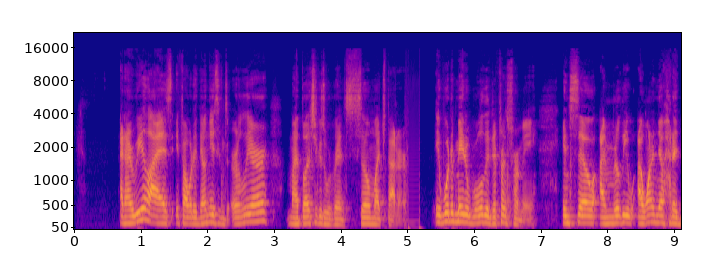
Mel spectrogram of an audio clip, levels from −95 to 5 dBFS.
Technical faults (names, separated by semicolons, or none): intermittent contact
